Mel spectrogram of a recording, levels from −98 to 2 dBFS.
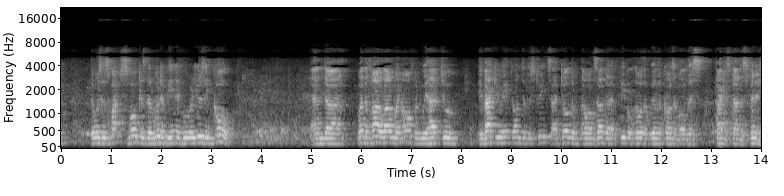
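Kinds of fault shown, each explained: No faults are audible anywhere in this clip.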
